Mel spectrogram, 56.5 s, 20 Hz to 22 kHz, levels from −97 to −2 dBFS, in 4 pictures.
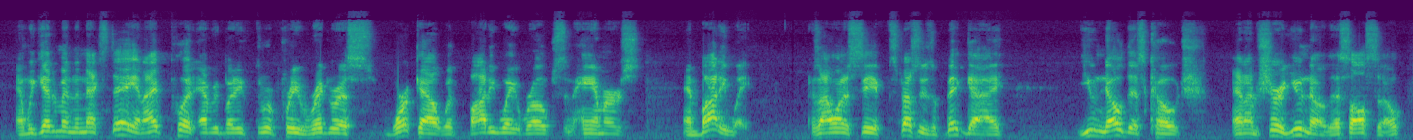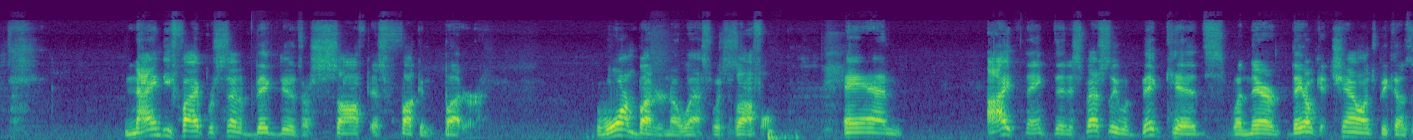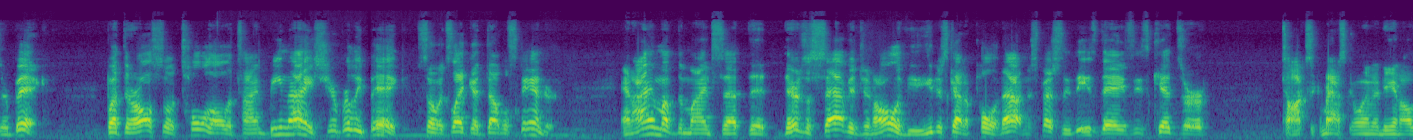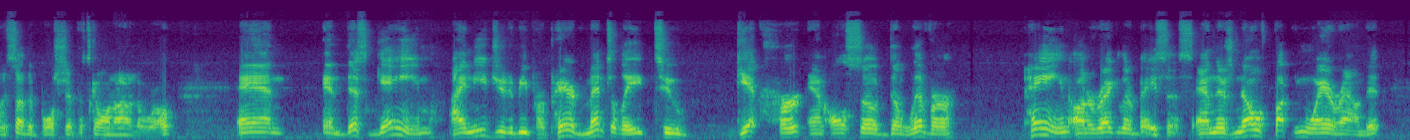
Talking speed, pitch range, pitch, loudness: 175 wpm, 105-125 Hz, 115 Hz, -19 LUFS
